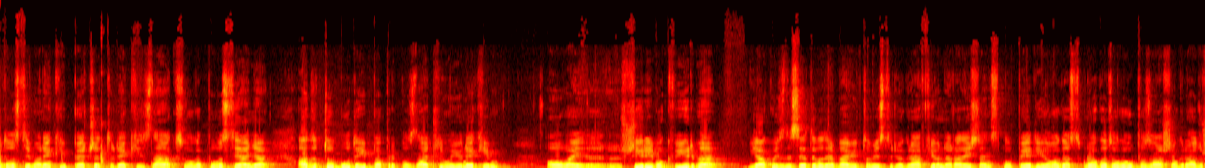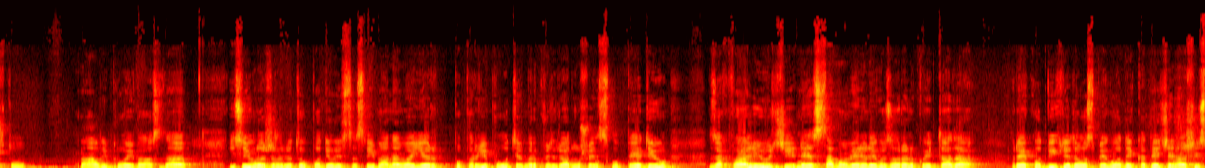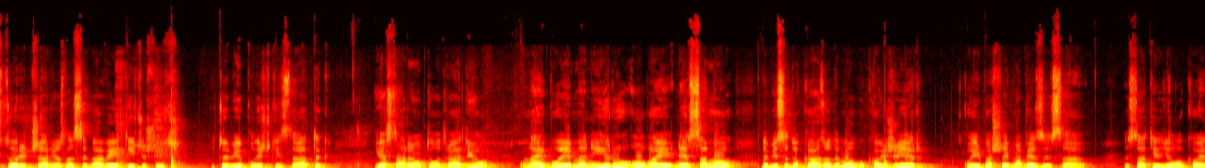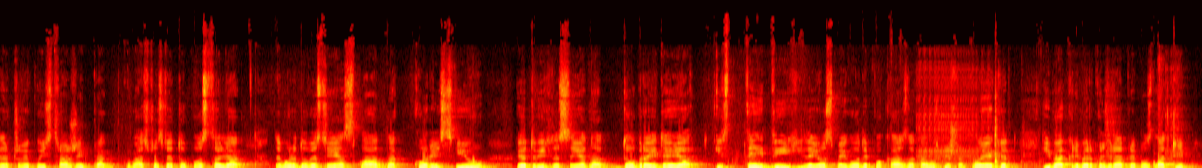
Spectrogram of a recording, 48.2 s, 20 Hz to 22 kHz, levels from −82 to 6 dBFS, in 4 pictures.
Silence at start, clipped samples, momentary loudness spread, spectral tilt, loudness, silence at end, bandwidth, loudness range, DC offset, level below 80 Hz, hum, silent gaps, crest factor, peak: 0 s; under 0.1%; 8 LU; -7 dB/octave; -12 LUFS; 0.05 s; 16 kHz; 4 LU; under 0.1%; -40 dBFS; none; none; 12 dB; 0 dBFS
